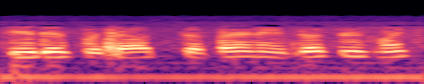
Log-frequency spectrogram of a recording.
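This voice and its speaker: A man's voice: medium pitch, completely flat delivery, quick pace. A man speaking as an astronaut in terse spacecraft radio calls. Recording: very tinny, static-laden 1960s spacecraft radio.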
